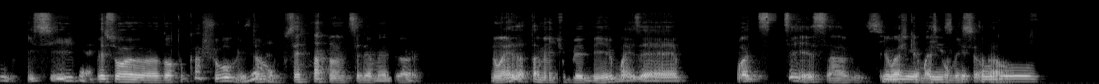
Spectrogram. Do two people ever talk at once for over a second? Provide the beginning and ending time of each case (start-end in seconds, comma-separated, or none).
8.8-10.2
